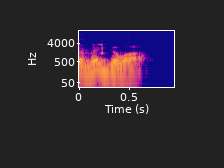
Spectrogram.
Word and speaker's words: amygdala: And in your book, there's a theme that you talk about how to tame your, I hope I said this correctly, amygdala? – Oh, I love that. The amygdala.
